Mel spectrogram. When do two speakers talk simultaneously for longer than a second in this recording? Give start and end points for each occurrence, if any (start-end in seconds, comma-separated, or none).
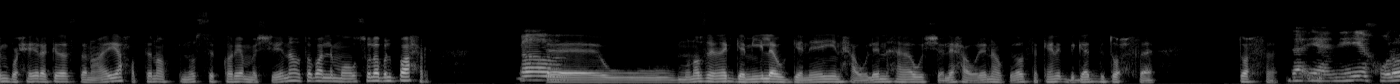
none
